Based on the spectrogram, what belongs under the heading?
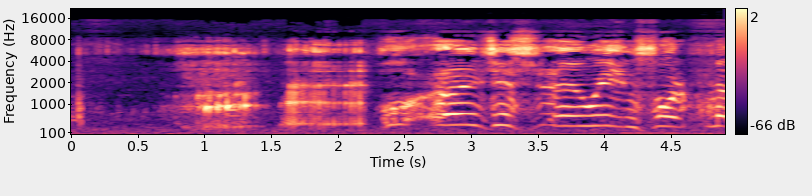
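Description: A low, drawn-out voiced croak with gurgling, then a longer rolling belch in a small room; a deliberate burp.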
